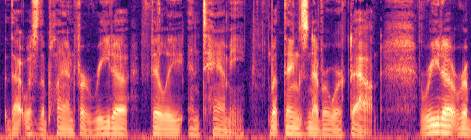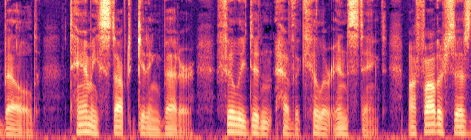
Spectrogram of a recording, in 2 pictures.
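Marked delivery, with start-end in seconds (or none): none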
